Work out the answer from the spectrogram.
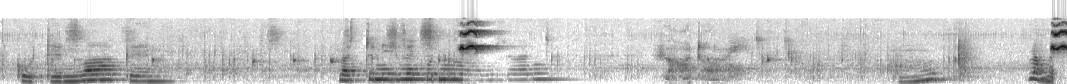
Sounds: parrot talking

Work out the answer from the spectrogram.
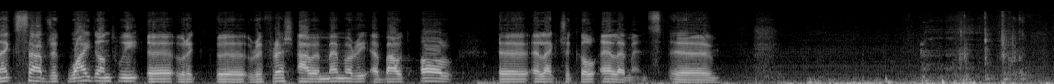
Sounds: speech

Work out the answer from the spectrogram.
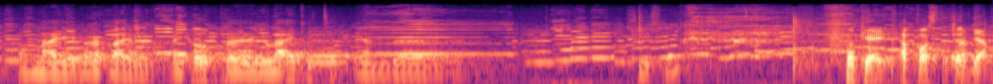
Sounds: musical instrument, music, violin, speech

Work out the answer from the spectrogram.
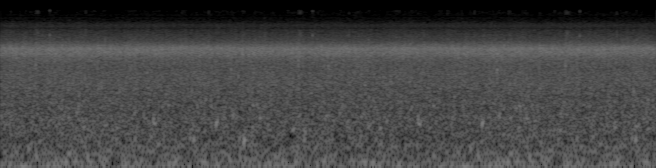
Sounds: waterfall burbling, waterfall

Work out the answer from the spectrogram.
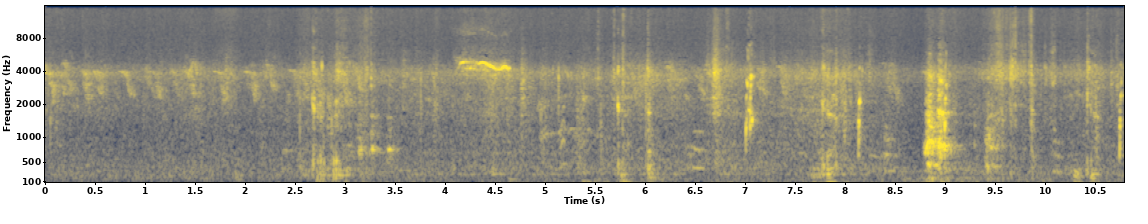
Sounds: pheasant crowing

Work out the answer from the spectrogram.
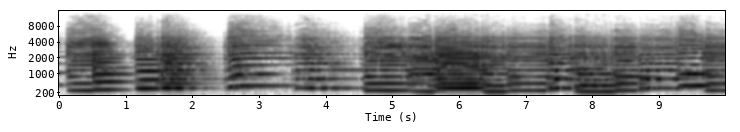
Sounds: musical instrument, music, violin

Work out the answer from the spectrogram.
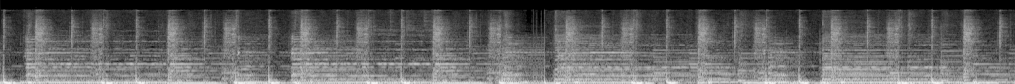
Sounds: music

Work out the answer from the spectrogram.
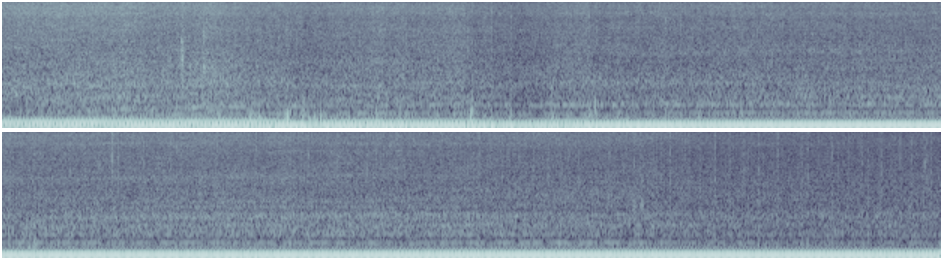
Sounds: vehicle, car

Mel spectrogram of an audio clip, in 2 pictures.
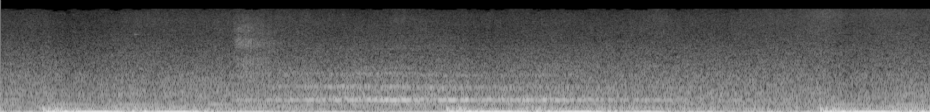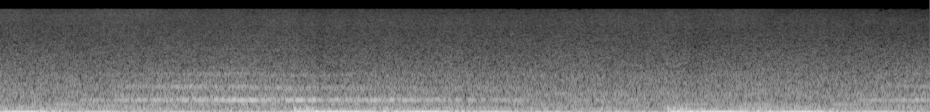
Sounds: music

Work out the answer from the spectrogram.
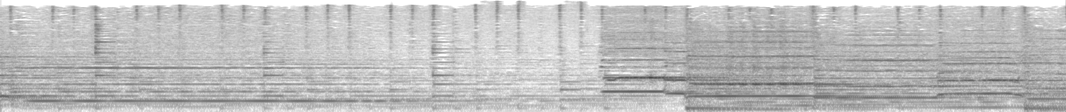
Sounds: flute, music

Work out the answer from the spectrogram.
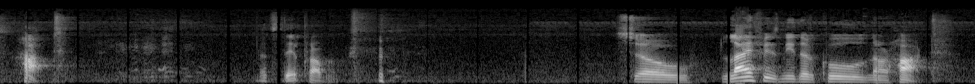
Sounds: speech, inside a large room or hall

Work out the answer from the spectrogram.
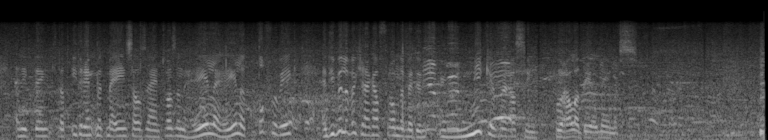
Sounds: speech

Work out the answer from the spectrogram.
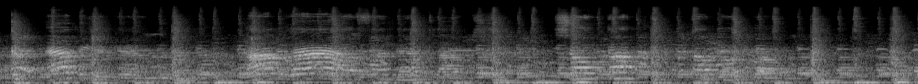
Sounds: music, male singing

